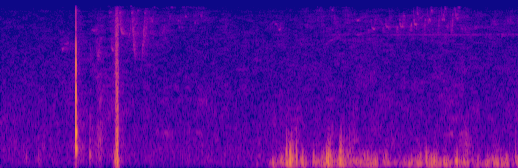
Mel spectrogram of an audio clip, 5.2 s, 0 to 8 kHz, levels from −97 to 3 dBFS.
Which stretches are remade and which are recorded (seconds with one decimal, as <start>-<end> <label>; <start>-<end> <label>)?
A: 0.0-5.2 recorded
